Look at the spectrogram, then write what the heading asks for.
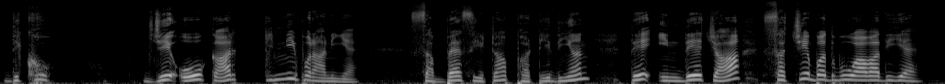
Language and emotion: Dogri, disgusted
